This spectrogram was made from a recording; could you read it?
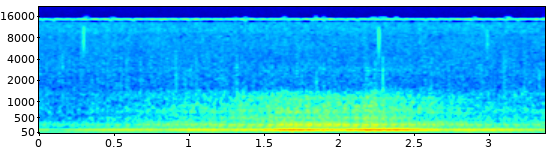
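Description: car driving

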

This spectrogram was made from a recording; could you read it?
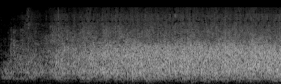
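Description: applause

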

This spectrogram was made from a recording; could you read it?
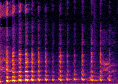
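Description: cat meowing

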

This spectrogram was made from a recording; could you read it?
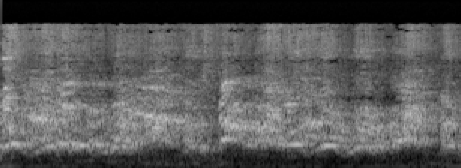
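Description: small dogs barking

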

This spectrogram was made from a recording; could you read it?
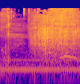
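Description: applause

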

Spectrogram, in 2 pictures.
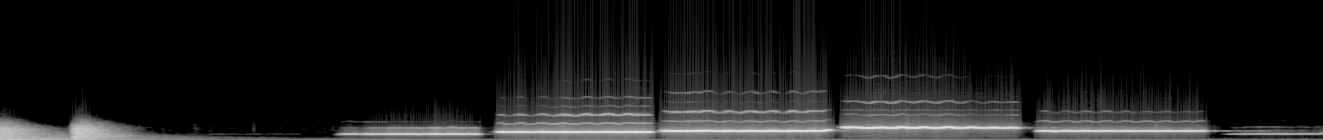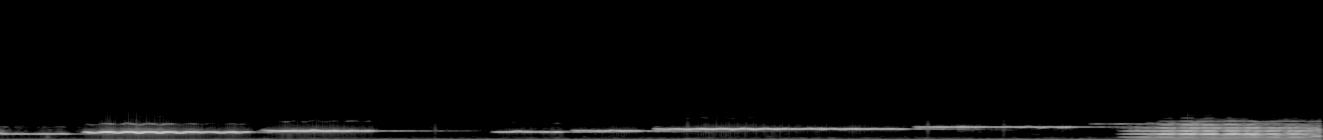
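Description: whistled theme tune

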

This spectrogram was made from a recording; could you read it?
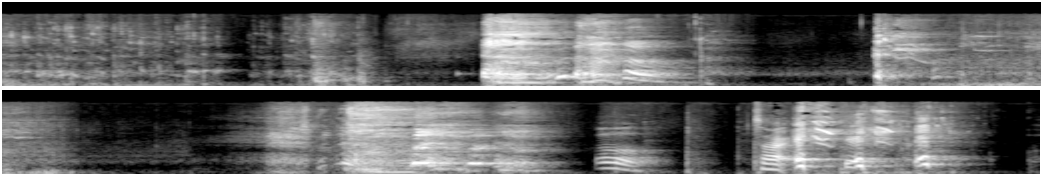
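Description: hard coughing

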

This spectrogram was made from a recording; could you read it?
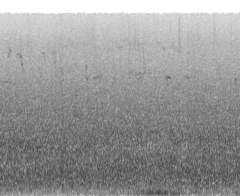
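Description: river water flowing

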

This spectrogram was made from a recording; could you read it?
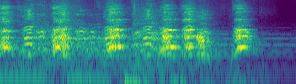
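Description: dogs barking

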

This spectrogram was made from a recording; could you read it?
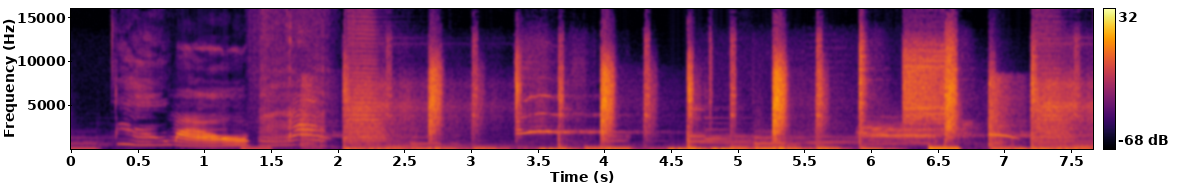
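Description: cat meowing

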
